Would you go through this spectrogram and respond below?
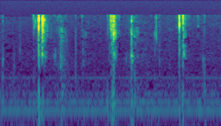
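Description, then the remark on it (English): Close-up chewing right at the microphone, with a handful of moist, crunchy bites arriving in irregular bursts over a low steady hum, and no one speaking. “It sounds like you're chewing on your chicken fried snake or something that you had for lunch, and you're doing it into the microphone, or you got some double bubble or something.”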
